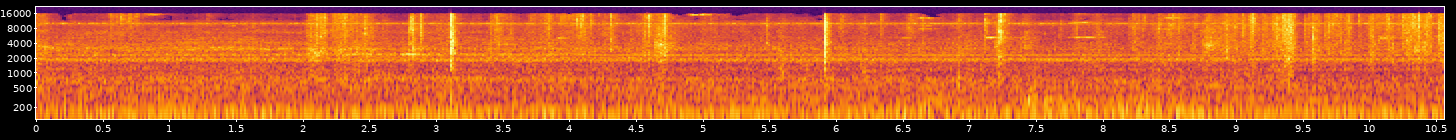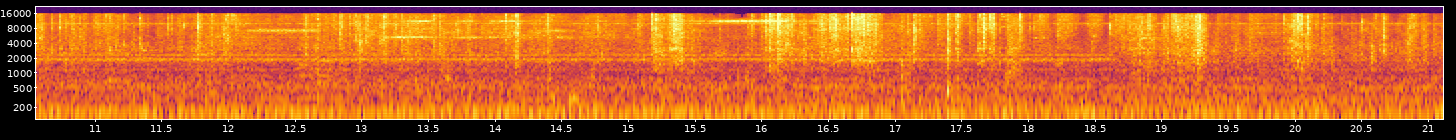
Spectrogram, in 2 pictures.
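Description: Steady low rumble of the Rockhampton Tilt Train running at speed, heard from inside the carriage, with scattered light clicks and rattles.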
